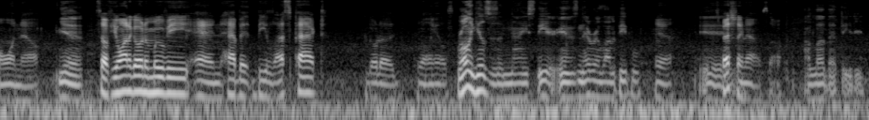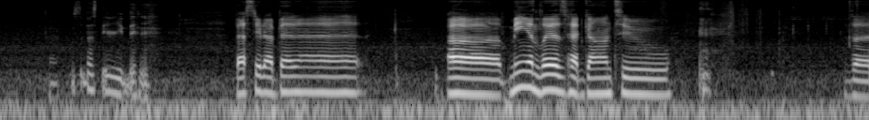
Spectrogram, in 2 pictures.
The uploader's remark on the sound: jump in the car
